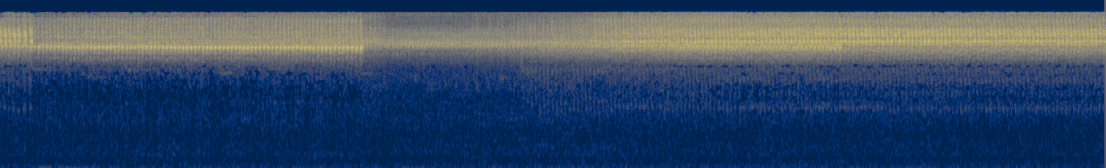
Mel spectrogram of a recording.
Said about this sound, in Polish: Konik śpiewający koncertuje od końca lipca do października.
